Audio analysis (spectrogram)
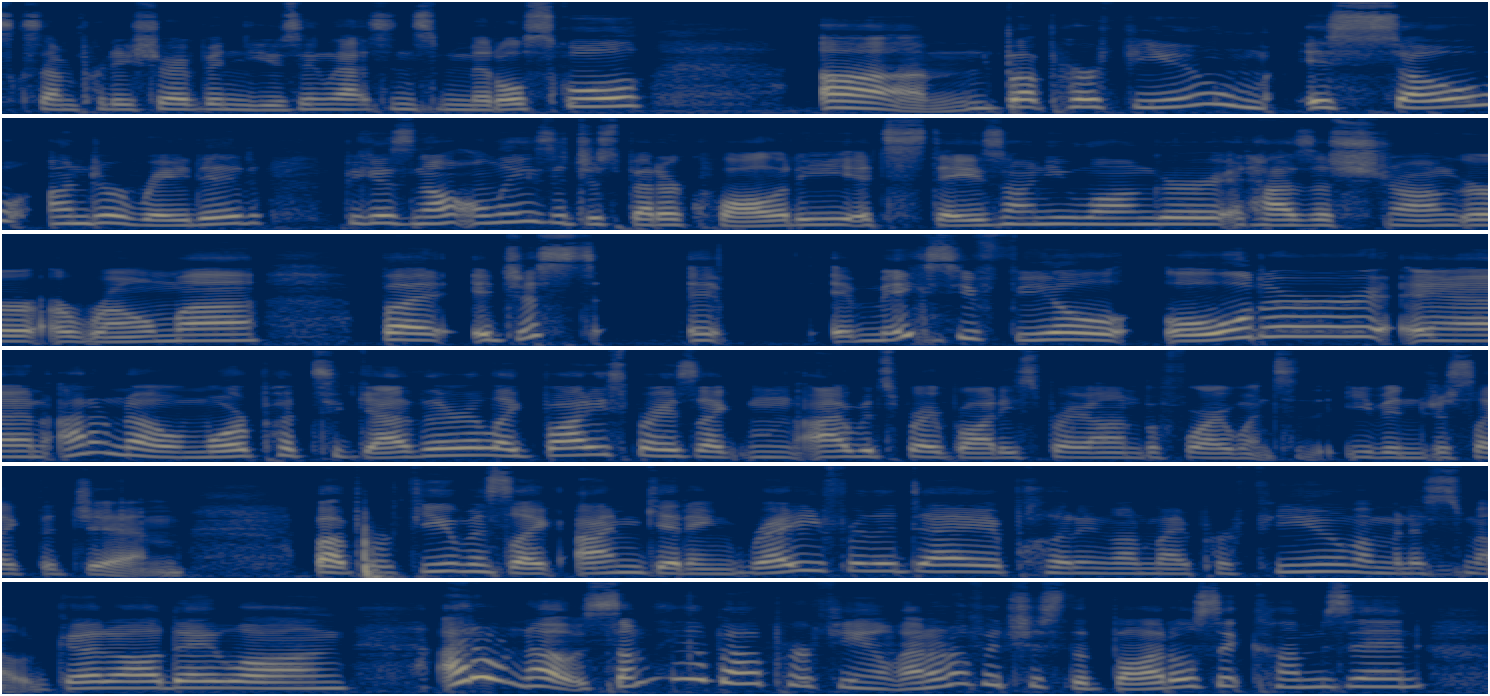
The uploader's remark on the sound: I’m home on spring break and got to record this episode in my car hehe.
